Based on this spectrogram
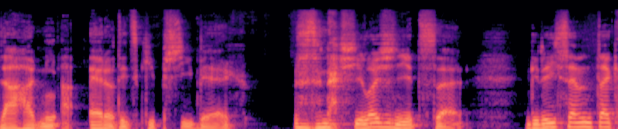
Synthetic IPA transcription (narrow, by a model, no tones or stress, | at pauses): aɦadnuʔa̰ɛɾot̪ɪt͡skiːpr̝̥iːbjɛx | znaʃiloʒɲɪt͡sɛ | ɡdɪjsɛmt̪ak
